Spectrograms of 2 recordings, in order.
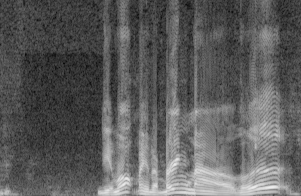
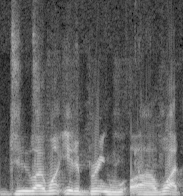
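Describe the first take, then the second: First: Slow, lightly mimicked thick Southern accent; a hint of Curtis's thick accent; imitating a thick accent. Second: Said in the usual way. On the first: Host retelling Curtis's phone question, a light thick accent. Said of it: "He had a really kind of a thick accent for me". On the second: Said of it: "And I said".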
